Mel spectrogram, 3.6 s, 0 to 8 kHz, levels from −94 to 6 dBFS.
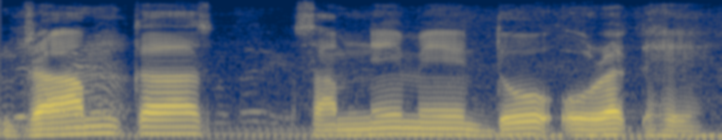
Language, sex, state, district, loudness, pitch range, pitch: Hindi, male, Arunachal Pradesh, Lower Dibang Valley, -17 LUFS, 115-135 Hz, 125 Hz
